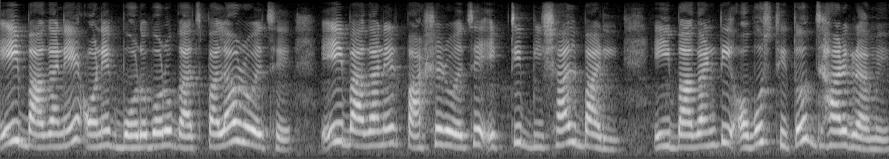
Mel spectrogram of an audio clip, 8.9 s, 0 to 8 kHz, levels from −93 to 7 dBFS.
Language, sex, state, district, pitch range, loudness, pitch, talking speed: Bengali, female, West Bengal, Jhargram, 230-290 Hz, -15 LUFS, 255 Hz, 135 wpm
